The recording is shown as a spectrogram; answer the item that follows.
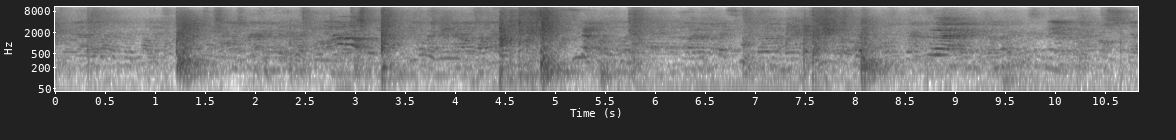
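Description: Foam boffer weapons striking shields and bodies in sparring: four dull thuds, one or two seconds apart, with voices in the background, echoing in a large hall.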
